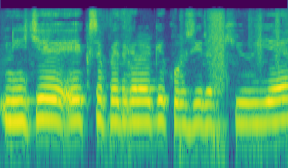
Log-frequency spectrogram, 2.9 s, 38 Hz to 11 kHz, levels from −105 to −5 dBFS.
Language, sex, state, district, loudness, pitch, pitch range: Hindi, male, Uttar Pradesh, Shamli, -13 LUFS, 185 Hz, 175-190 Hz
